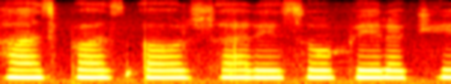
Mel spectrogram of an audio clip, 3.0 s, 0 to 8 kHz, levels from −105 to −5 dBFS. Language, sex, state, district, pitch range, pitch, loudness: Hindi, female, Bihar, Kaimur, 245-255 Hz, 250 Hz, -12 LUFS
